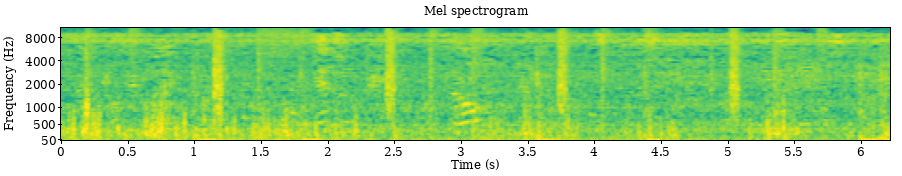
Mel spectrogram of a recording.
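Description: Low steady rumble of a dive boat's engine running, with people talking in the background and occasional knocks and clicks.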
